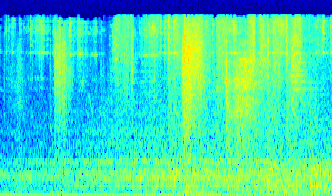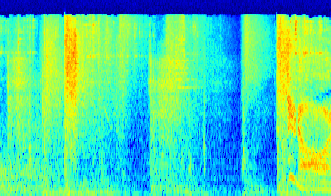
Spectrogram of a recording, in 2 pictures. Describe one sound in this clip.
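Game spell effects whoosh and crackle as characters fight.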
